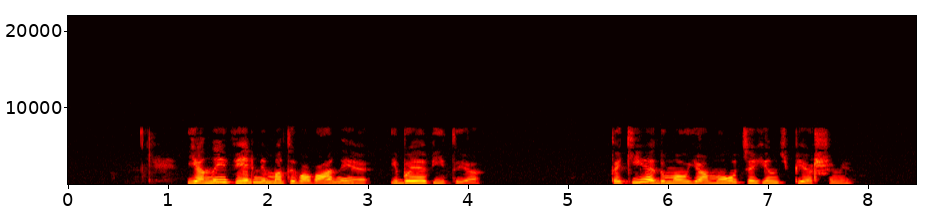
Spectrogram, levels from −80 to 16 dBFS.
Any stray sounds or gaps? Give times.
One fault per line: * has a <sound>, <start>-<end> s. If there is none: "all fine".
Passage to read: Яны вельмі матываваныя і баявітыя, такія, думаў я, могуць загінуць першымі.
all fine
